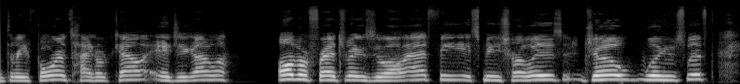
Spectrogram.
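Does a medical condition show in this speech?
Yes: cerebral palsy.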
